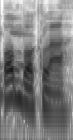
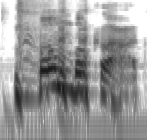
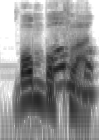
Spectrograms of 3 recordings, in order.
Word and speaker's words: Bomboclat: Is it Am I pronouncing it wrong, or is that just strange? N- No, you just pronouncing it wrong, but it's hilarious. Bomboclat. Bomboclad. Bomboclat. Clat. Bomboclad. Clat. Oh, there's a Clat. T at the end.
